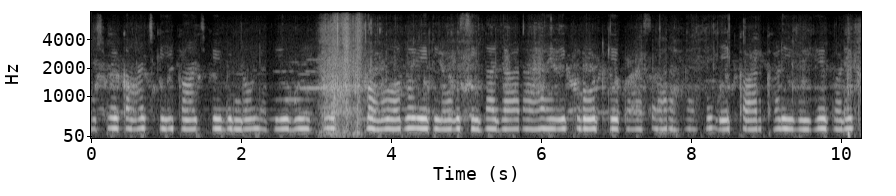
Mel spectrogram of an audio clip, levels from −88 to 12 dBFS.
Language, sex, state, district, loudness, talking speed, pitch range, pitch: Hindi, female, Maharashtra, Pune, -18 LUFS, 150 wpm, 220-235 Hz, 230 Hz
